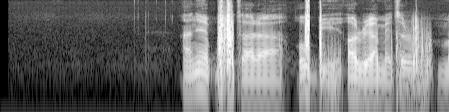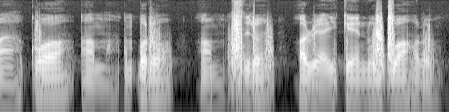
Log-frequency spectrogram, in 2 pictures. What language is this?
Igbo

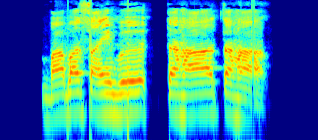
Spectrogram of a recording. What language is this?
Sindhi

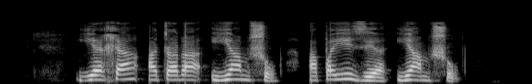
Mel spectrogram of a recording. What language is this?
Abkhazian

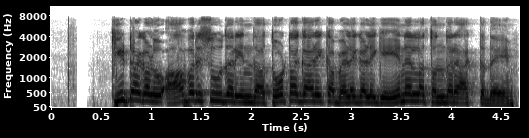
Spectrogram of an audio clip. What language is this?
Kannada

